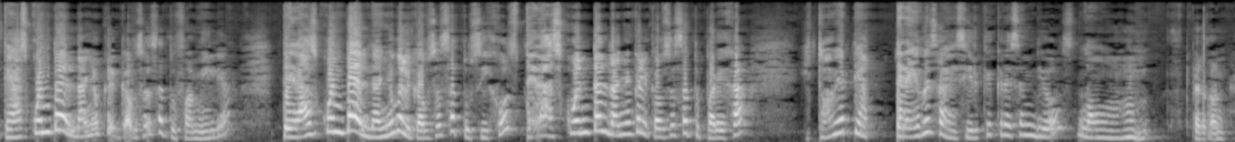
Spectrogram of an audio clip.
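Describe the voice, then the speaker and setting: A woman with a Mexican accent speaks to a self-help group in a fairly high voice, telling her own story. She talks bluntly in street slang and swears freely. She hammers her points home by repeating the same phrases. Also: expressive, moderate pace, dark tone. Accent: Mexican Spanish. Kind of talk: candid testimony talk.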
